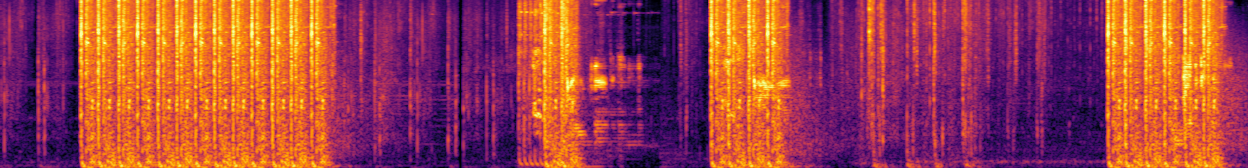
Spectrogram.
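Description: Automatic gunfire rattles in loud, rapid bursts.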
